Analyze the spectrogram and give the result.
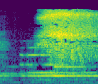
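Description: A cobra in a room one story off the street hisses, starting abruptly about halfway through and holding as a loud, steady, breathy rush like escaping steam, with a faint constant hum underneath and no voices.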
